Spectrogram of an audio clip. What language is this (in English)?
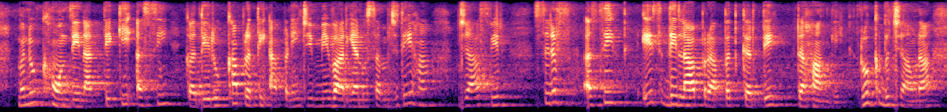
Punjabi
